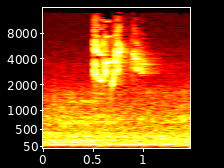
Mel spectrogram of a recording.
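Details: Pet lovebird kept at home gives one short, high, scratchy chirping burst lasting about a third of a second, over a low steady room hum.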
